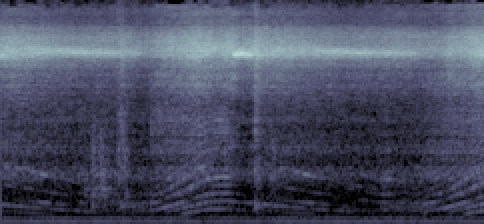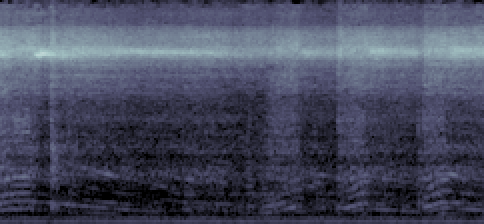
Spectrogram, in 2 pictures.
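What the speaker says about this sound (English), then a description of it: "Turbo squeals. That's the HKS blow valve." A turbocharged car with an HKS blow-off valve revs in repeated rising sweeps, each followed by a high turbo squeal and whoosh, moderately loud and cycling several times.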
